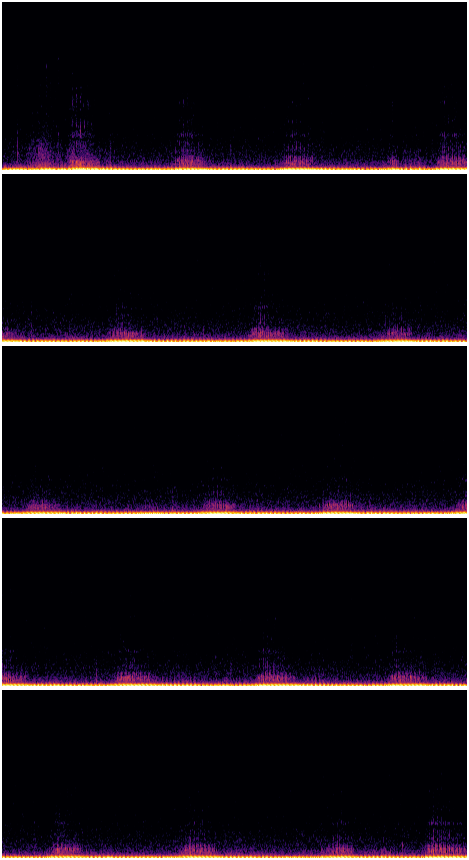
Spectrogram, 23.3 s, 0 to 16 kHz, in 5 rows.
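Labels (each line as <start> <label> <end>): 0.0 A cat is purring steadily. 23.3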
